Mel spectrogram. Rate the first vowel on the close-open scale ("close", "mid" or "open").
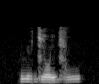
mid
